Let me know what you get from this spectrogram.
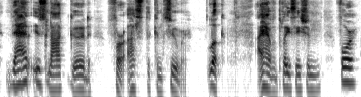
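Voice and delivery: ordinary talk, nothing marked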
